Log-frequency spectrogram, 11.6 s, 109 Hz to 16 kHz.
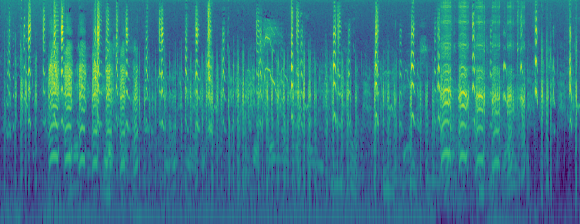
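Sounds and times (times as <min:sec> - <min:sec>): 
Eurasian coot calling: 0:00.0 - 0:11.5.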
